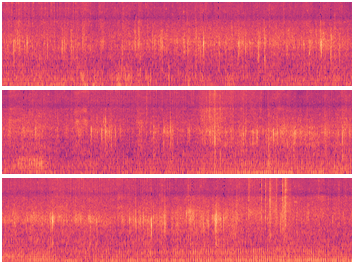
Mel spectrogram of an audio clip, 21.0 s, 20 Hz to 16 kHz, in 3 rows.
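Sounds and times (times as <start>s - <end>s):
wind on microphone: 0.0s - 9.2s
bicycle tyres rolling on gravel: 0.0s - 21.0s.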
